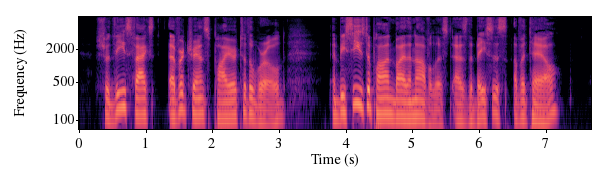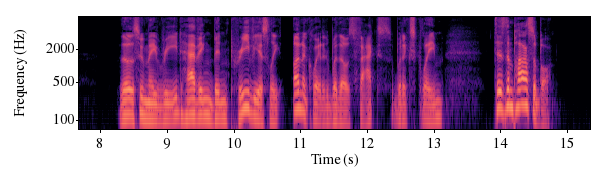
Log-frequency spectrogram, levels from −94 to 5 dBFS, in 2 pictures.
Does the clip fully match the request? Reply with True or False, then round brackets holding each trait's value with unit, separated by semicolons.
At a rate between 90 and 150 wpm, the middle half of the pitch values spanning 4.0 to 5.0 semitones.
True (140 wpm; 4.4 semitones)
